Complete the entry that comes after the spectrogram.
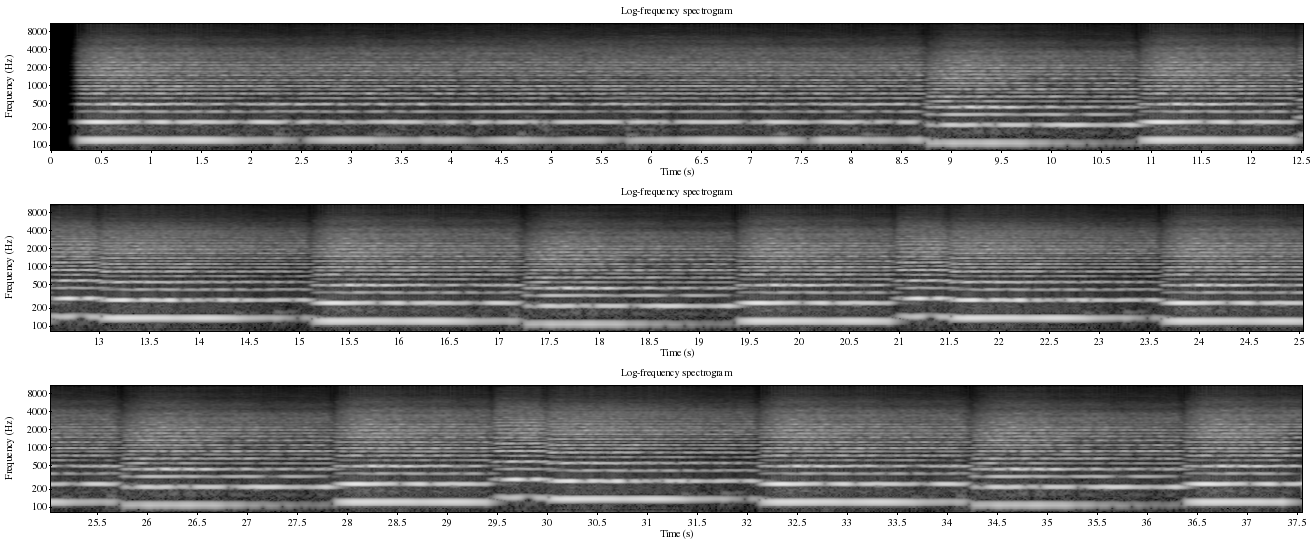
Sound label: Strings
